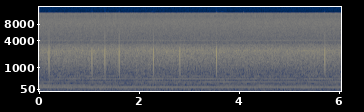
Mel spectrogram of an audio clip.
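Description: Steady electrical hum and hiss on the astronauts' open radio voice link, with about ten faint, irregular clicks and no voices.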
